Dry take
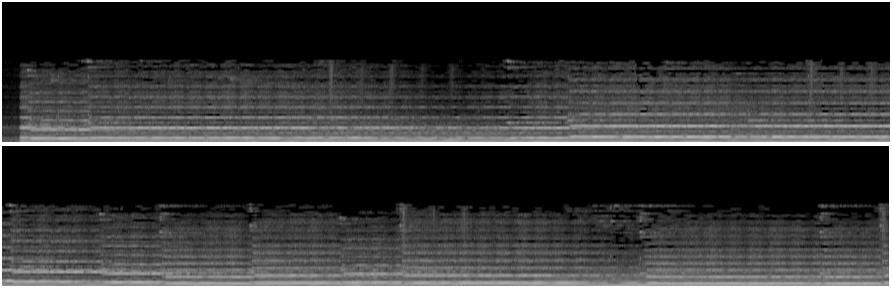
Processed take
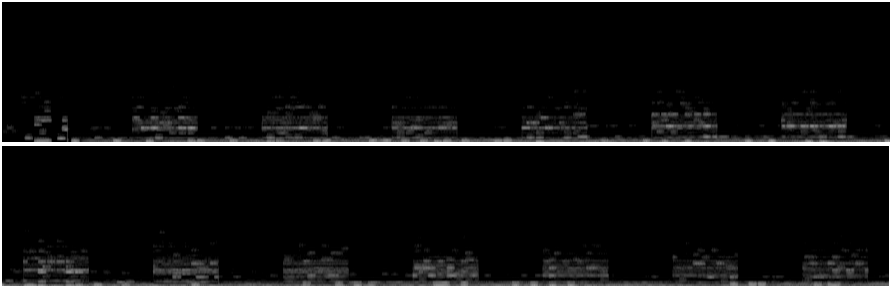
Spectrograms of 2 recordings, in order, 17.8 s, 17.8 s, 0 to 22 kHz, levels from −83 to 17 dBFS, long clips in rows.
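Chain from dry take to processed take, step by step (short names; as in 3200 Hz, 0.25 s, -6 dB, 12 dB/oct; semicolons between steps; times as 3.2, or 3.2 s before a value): random spectral dropouts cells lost 81%; passive tone stack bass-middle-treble 10-0-1; diffused feedback echo 0.602 s, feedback 76%, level -12.5 dB; chorus 0.14 Hz, depth 7.6 ms; LFO low-pass square 0.77 Hz 440–3200 Hz; gain +10 dB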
